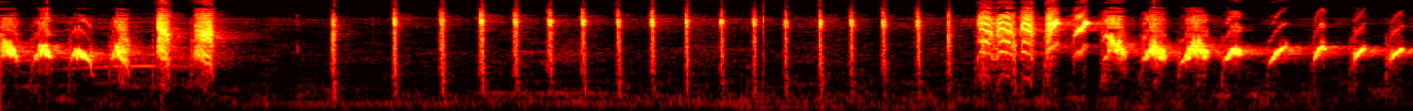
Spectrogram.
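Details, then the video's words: Greater green leafbird from the wild, song meant to make other birds respond: harsh scratchy notes, then a long even train of crisp high ticks about four per second, ending in loud buzzy chattering warbles. "pancingan suara cucak ijo full isian bikin nyaut suara burung cucak ijo alam liar"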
